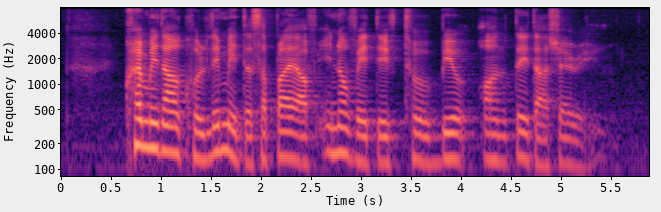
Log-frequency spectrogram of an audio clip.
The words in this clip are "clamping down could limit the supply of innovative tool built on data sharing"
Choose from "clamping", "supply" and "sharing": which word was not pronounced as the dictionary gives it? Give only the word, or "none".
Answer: clamping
